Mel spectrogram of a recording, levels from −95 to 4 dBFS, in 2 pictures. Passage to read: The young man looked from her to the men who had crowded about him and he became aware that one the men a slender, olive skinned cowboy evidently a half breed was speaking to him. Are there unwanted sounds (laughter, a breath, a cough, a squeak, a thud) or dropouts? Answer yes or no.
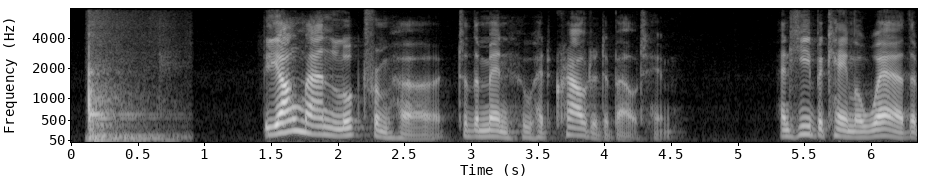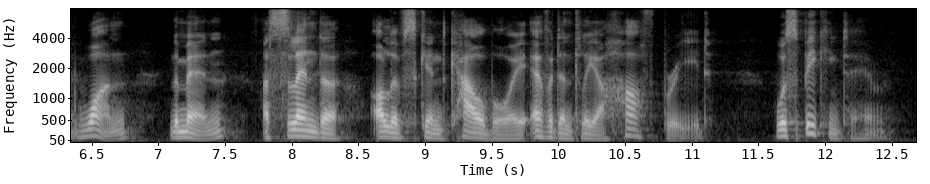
yes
